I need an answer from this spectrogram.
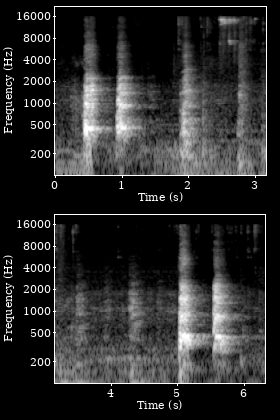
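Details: Rottweiler puppy barking at a trolley bag: paired sharp barks at the start and end, with softer, scattered yips and huffs between them.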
